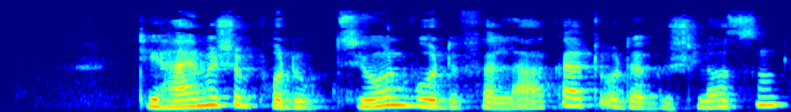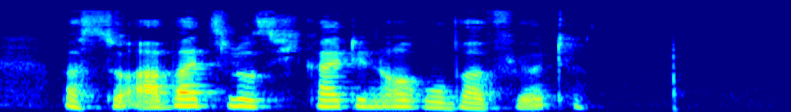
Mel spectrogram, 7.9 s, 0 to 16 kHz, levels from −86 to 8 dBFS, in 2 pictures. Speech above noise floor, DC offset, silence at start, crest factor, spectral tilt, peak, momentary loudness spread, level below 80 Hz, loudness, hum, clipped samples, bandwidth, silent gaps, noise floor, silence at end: 49 dB; under 0.1%; 0.7 s; 20 dB; -5.5 dB/octave; -8 dBFS; 11 LU; -82 dBFS; -28 LUFS; none; under 0.1%; 11 kHz; none; -77 dBFS; 1.05 s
